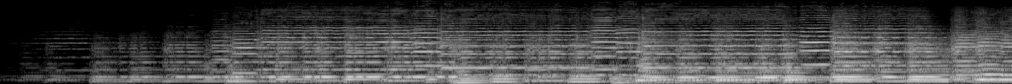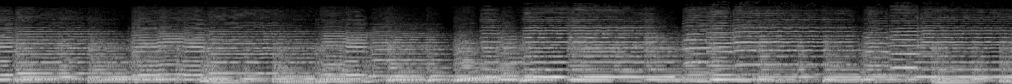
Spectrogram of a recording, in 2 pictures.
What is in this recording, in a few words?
String Trio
